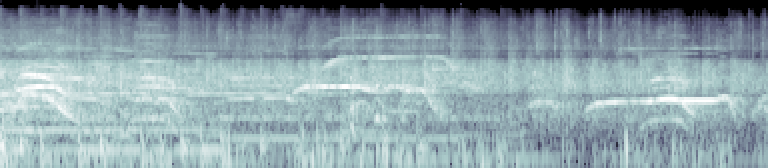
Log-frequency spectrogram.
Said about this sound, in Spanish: Why don't we give Jesus a round of praise? How about that? ¿Por qué no le damos a Dios un fuerte aplauso?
